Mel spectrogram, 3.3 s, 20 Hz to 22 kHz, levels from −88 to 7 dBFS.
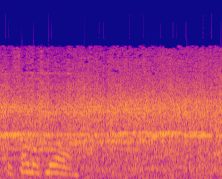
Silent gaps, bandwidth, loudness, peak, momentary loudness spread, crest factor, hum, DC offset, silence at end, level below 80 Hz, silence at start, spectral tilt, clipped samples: none; 8 kHz; -11 LUFS; -2 dBFS; 1 LU; 12 dB; none; under 0.1%; 0 s; -38 dBFS; 0 s; -3.5 dB/octave; under 0.1%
